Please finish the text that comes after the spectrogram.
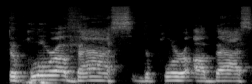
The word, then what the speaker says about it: Deplora Bass: It's Deplora Bass, a bass guitar.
